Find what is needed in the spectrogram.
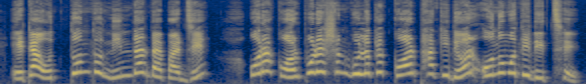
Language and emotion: Bengali, angry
